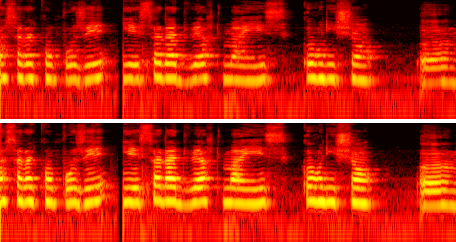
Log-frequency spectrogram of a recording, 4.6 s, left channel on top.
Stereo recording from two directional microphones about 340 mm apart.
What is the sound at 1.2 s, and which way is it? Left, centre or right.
A woman's voice, centre.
